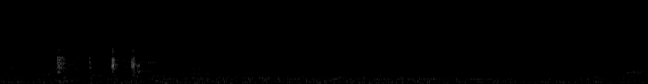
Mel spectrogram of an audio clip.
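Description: Near silence: room tone, with a few brief faint clicks about a second in.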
